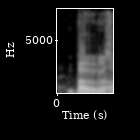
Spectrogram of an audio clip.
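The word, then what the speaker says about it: Bowes: It's spelled Michael, as Michael would be with E-E, so it's Michael Lee. Bose, B-O-W-E-S.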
